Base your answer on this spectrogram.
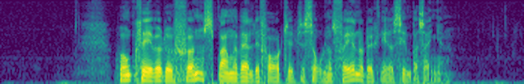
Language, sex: Swedish, male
